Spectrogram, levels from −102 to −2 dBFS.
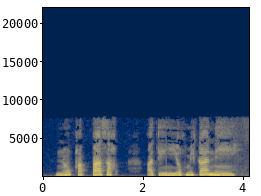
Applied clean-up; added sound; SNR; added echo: none; none; none; none.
